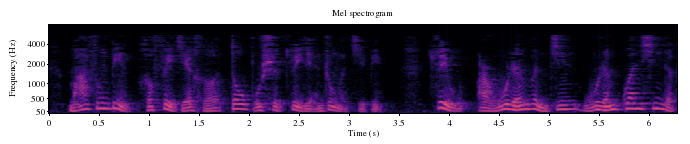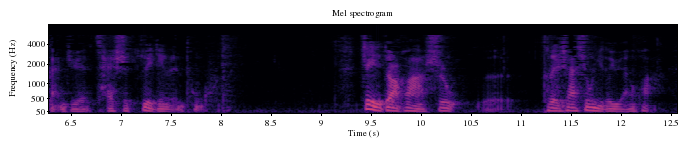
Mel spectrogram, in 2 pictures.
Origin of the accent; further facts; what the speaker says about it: China; 我们中国人现在所有人都知道最大的问题是缺乏信仰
